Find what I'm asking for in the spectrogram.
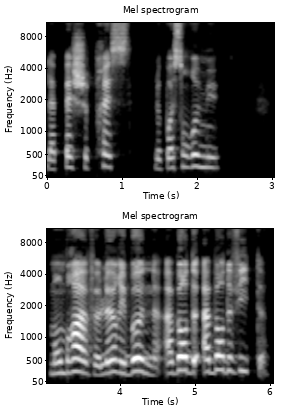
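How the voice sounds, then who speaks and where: A woman's voice: mid-range voice, steady tone, unhurried, a little mellow, natural voice. A woman voicing a mocking male boatman who urges a traveller aboard. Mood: jeering. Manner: mocking, urging.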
